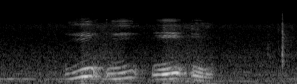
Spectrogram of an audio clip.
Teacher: जब इन स्वरों का उच्चारण किया जाता है तो होठ आगे की ओर गोल हो जाते हैं। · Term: वृत्ताकार स्वर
